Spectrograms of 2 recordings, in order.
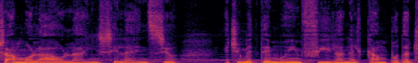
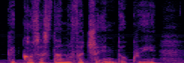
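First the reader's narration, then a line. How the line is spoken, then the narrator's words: Whispered. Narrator (Italian): bisbigliai a Tublu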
